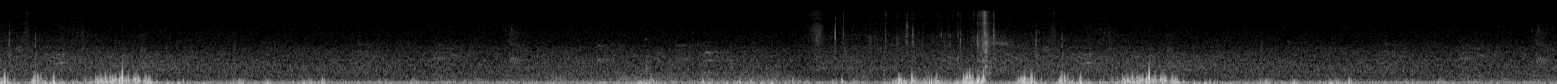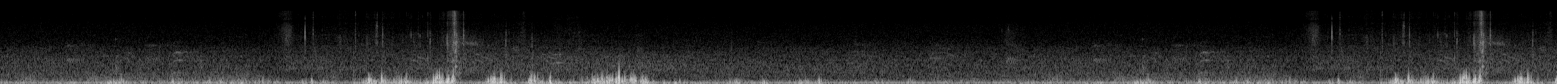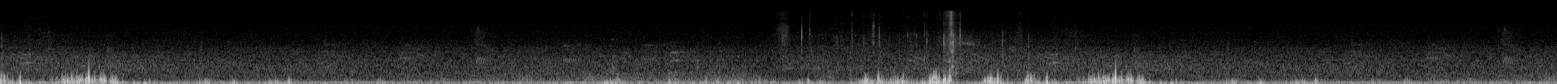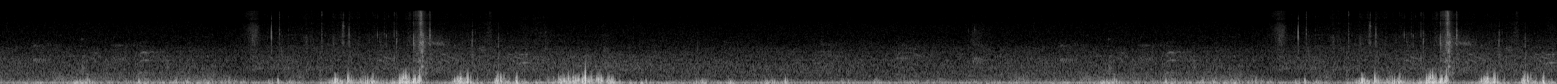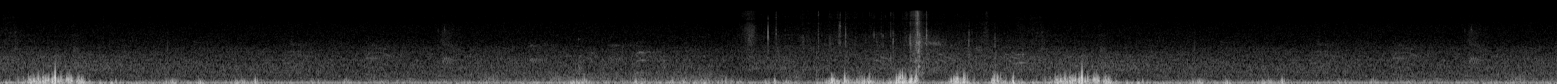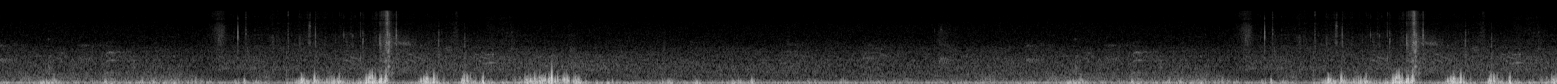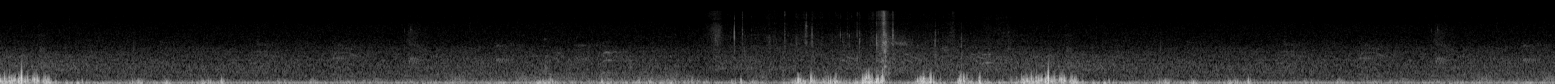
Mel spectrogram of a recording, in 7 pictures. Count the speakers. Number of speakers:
0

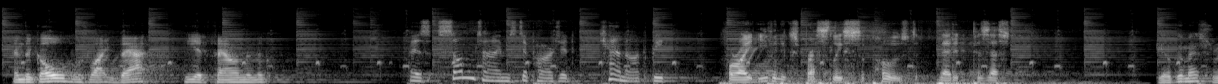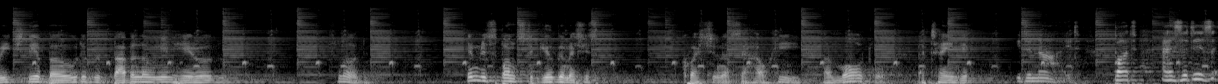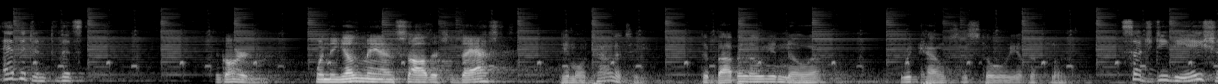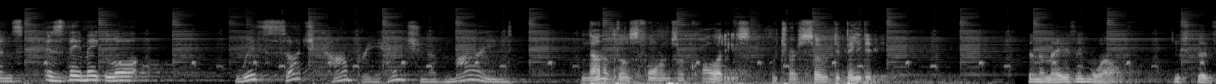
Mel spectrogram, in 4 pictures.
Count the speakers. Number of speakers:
4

